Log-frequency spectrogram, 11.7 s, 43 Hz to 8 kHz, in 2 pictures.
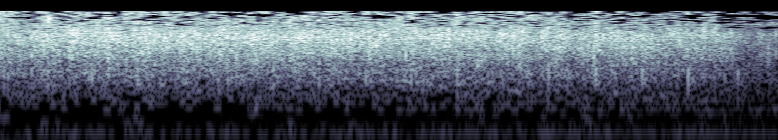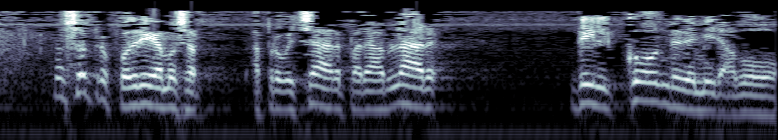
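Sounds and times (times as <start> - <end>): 
audience applause: 0.0 - 6.3
speech: 6.3 - 9.3, 10.1 - 11.6.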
